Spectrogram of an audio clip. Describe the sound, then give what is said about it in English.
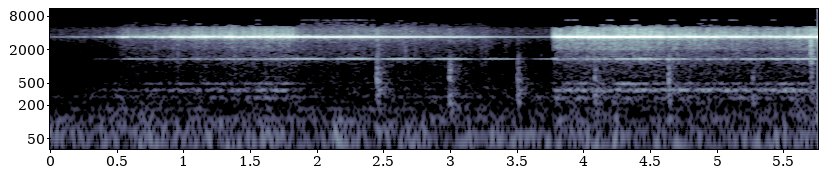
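A telephone rings in two long, shrill bursts separated by a short pause, its high metallic bell tone loud and steady, with no voices. “Then there was the phone.”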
